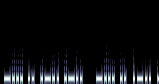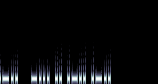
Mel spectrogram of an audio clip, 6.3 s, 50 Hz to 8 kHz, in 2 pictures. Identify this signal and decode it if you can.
Morse code, heard as a keyed tone, about 28 wpm, 250 Hz. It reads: BILL BILL BILL
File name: morse-training-30WPM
